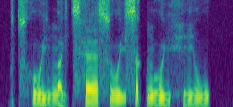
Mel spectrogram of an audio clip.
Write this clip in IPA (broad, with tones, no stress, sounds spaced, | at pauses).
t͡sʰ uː˧ j ŋ ɐ˨˧ j t͡sʰ ɛː˨˧ s uː˨ j s ɐ˧ k̚ ŋ uː˧ j h iː˧ w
